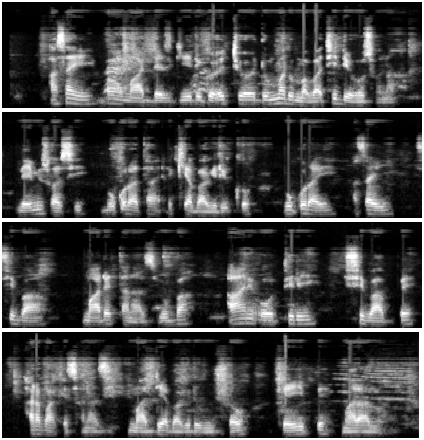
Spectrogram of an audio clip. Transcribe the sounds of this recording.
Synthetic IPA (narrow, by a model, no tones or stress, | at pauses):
ʔɐsɐjbɐwmaːd̪ːe̞ːs̬ɡiːd̪ɪɡɔʔɛt̪ːɪjɔd̪ʊmːɐd̪ʊmːɐbɐt̪ɪd̪ɪo̞ːsɔnɐ | le̞ːmɪsʊwaːsɪ | bʊkʼʊɾɐt̪ɐɛkʰːɪjabaːɡɪd̪ɪkʰːɔ | bʊkʼʊɾɐjɐsɐj | sɪbaː | maːd̪ɛt̪ːɐnaːsʊbːɐ | ʔaːnɪʔo̞ːt̪ːɪd̪ɪ | sɪbaːpːɛ | hɐɾɐbaːkɛsːɐnaːsmaːd̪ːɪjabaːɡɪd̪ɔɡiːʃːɐw | kʰeːhɪpːɛmaːɾaːlːɔ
